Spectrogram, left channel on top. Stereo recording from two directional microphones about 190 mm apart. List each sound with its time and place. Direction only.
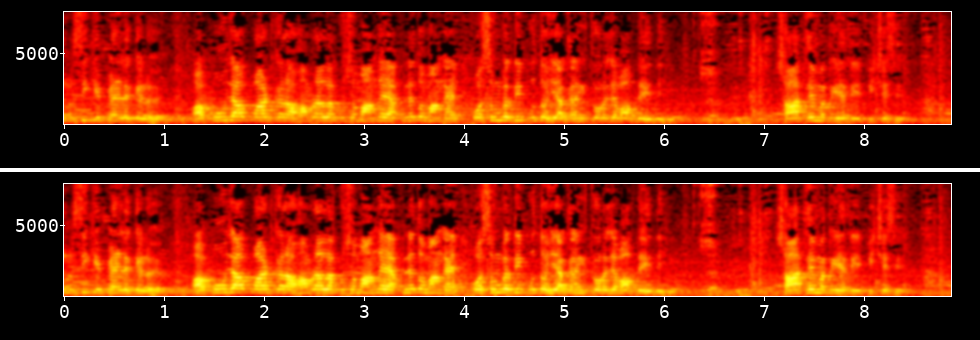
0.0 s a man's voice: 10° right (ahead or behind)
7.2 s a man's voice: 15° right (ahead or behind)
